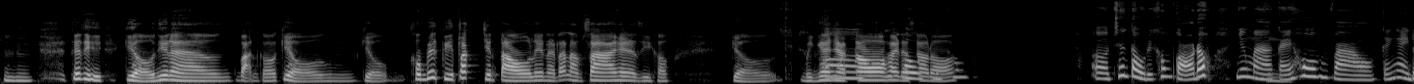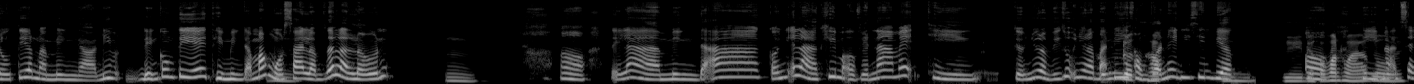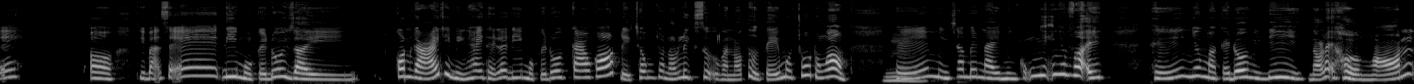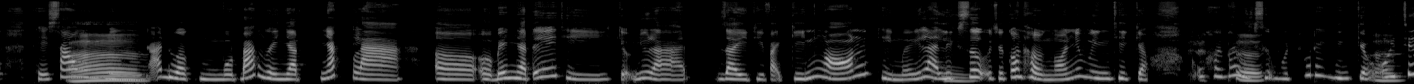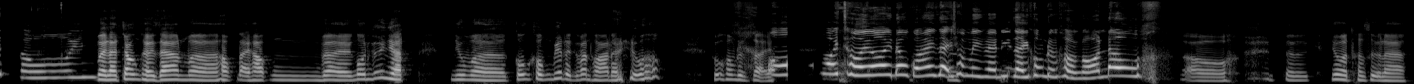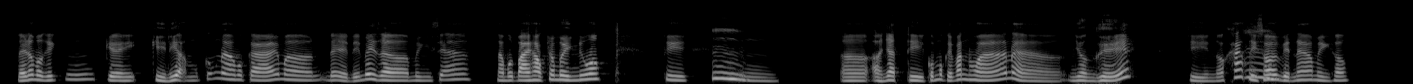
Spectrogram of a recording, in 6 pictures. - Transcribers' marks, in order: chuckle; tapping; other background noise; bird; unintelligible speech; laughing while speaking: "đấy, đúng không?"; unintelligible speech; chuckle; unintelligible speech
- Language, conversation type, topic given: Vietnamese, podcast, Bạn có thể kể về một lần bạn bất ngờ trước văn hóa địa phương không?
